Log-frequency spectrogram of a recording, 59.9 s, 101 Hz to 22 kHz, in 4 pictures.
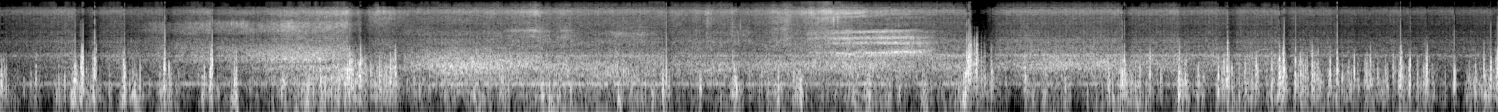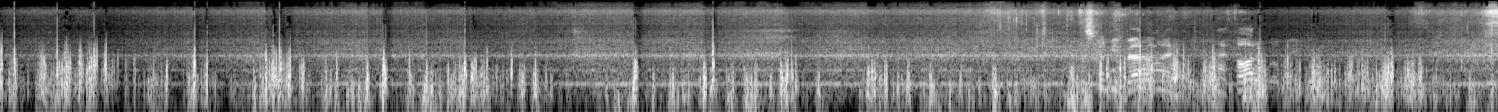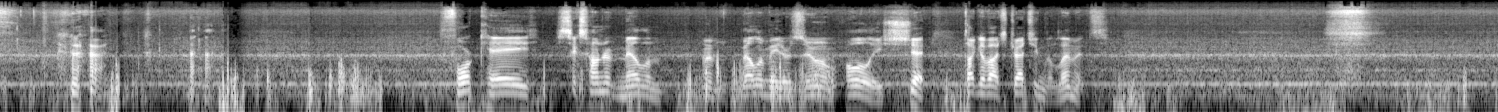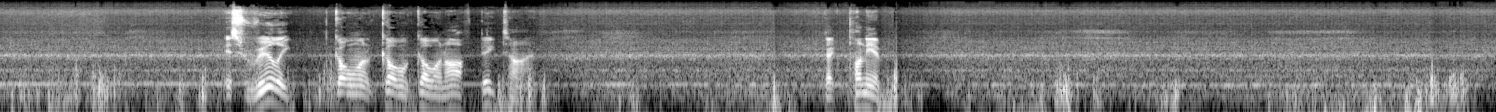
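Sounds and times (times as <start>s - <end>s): wind buffeting microphone: 0.0s - 35.5s, 41.0s - 47.2s, 53.8s - 59.9s
steady low hum: 0.0s - 59.9s
brief hiss: 43.2s - 43.8s.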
